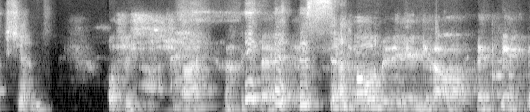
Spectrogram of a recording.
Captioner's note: laughing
